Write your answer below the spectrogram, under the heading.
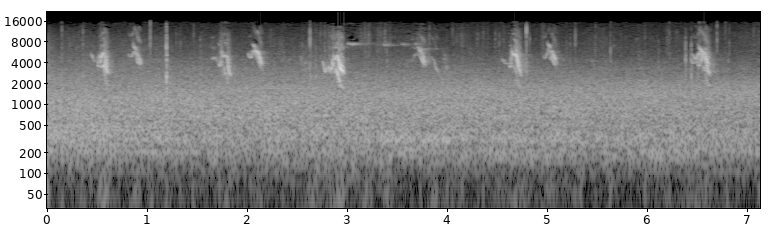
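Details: Several sparrows gathering at feed at a Tenmangu shrine on 24 March 2017. They give short, high, sharp chirps singly and in pairs at irregular intervals over a steady hiss of background noise.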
